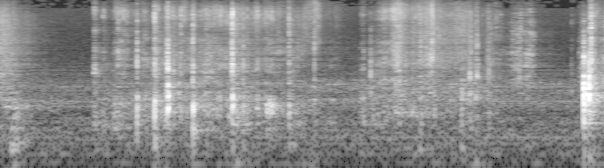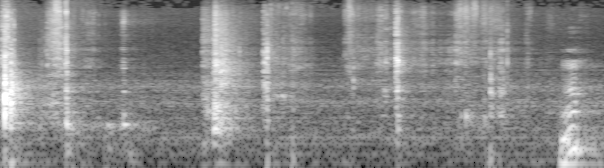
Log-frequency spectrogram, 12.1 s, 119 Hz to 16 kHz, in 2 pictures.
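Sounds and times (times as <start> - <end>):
paper rustling: 1.0 - 5.4.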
